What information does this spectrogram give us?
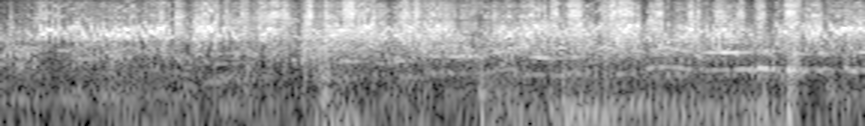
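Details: Loud calling from a lonely budgerigar, contact calling or expressing distress to attract interaction: unbroken harsh high chatter and screechy squawks in rapid, uneven bursts, loud from start to end.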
